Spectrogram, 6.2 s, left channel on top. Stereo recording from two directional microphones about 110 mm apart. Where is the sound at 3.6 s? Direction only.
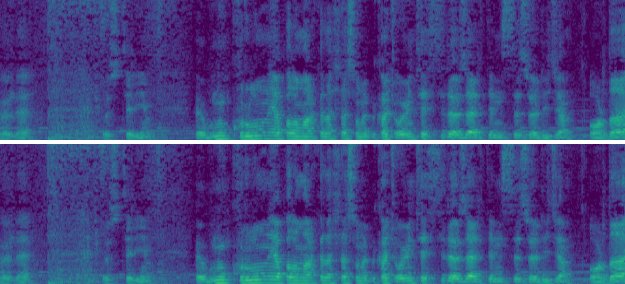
5° left (ahead or behind).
